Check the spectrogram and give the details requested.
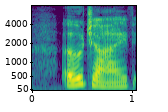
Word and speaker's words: ogive: Ogive is spelled O-G-I-V-E, but it's pronounced ogive.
